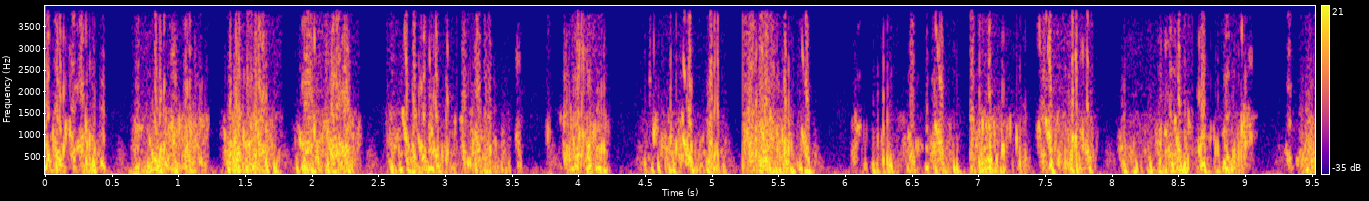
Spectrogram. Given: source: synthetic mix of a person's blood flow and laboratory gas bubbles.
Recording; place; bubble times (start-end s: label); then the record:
Doppler ultrasound of blood flow; subclavian vein
0.00-0.48 s: bubbles
0.64-1.23 s: bubbles
1.31-1.79 s: bubbles
1.85-2.40 s: bubbles
2.55-3.60 s: bubbles
3.75-3.81 s: bubbles
3.84-4.25 s: bubbles
4.46-5.13 s: bubbles
5.23-5.78 s: bubbles
6.03-6.89 s: bubbles
6.93-7.39 s: bubbles
7.42-7.90 s: bubbles
8.03-9.10 s: bubbles
9.29-9.53 s: bubbles
From the record:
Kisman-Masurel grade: 444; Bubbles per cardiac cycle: continuous sound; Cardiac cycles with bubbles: 100%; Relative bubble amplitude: maximal (0.775 to 0.999); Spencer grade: 4 (maximum detectable bubble signal sounding continuously throughout systole and diastole of every cardiac period, and overriding the amplitude of the normal cardiac signals); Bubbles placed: anywhere in the cardiac cycle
